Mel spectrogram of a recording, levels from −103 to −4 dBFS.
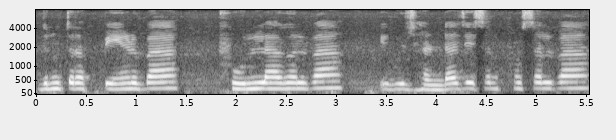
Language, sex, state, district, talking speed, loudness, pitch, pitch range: Bhojpuri, female, Bihar, East Champaran, 140 wpm, -14 LUFS, 210 Hz, 200-215 Hz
